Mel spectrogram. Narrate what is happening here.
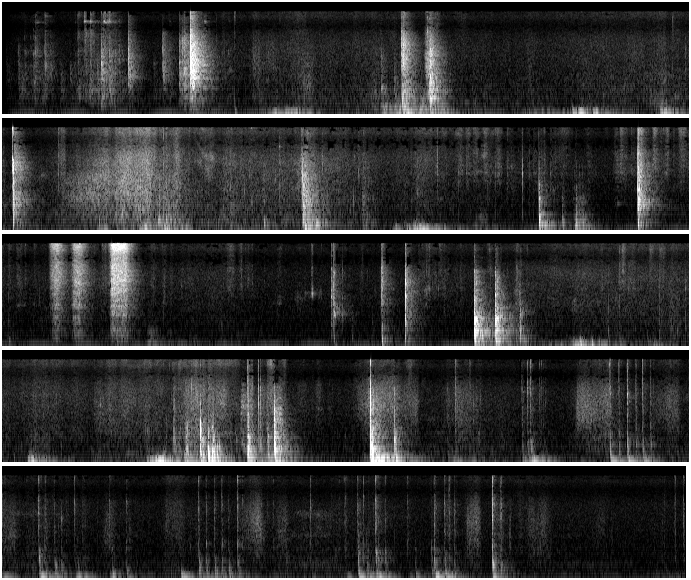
I unlocked to door opened it and turned on the light. Then I put down my backpack took the cap off a deodorant sprayed with it and put the cap back on. Then I placed my laptop on the desk and started typing.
